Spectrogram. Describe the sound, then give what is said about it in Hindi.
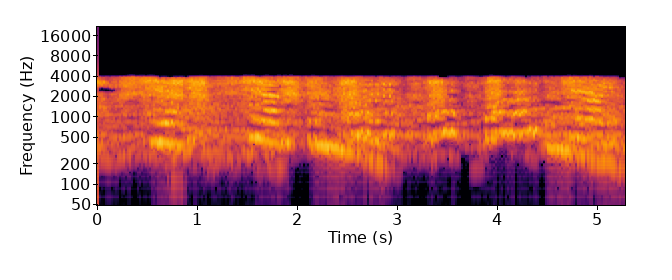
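A lion roars in a long run of deep, rumbling growls that rise and fall in pitch over about five seconds. The loud, rough calls come in several swelling bursts with no talking. “शेर की आवाज सुनकर किरनी तो कांप गई, अपने बच्चों को इशारा किया और ये कहते हुए भाग गई।”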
